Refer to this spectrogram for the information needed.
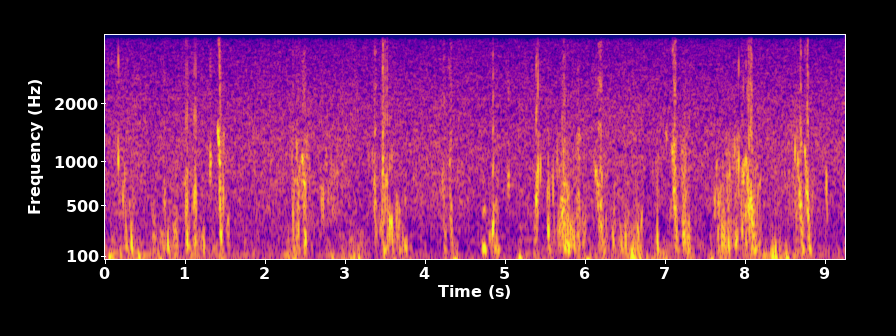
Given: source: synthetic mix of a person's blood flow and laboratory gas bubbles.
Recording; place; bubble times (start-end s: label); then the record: Doppler ultrasound of blood flow; subclavian vein
0.15-0.41 s: bubbles
0.57-0.95 s: bubbles
0.99-1.28 s: bubbles
1.30-1.58 s: bubbles
2.32-2.62 s: bubbles
2.70-2.93 s: bubbles
3.29-3.81 s: bubbles
4.22-4.38 s: bubbles
4.71-4.97 s: bubbles
5.04-5.09 s: bubbles
5.36-5.50 s: bubbles
5.54-6.05 s: bubbles
6.12-6.31 s: bubbles
6.34-6.76 s: bubbles
6.89-6.97 s: bubbles
7.01-7.36 s: bubbles
7.62-8.23 s: bubbles
8.60-8.88 s: bubbles
9.01-9.09 s: bubbles
From the record:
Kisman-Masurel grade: 242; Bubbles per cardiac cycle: several, 3 to 8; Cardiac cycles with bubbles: 100%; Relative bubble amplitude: moderate (0.250 to 0.450); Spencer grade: 3 (all of the cardiac periods contain showers or single bubble signals, but not dominating or overriding the cardiac motion signals); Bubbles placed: anywhere in the cardiac cycle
